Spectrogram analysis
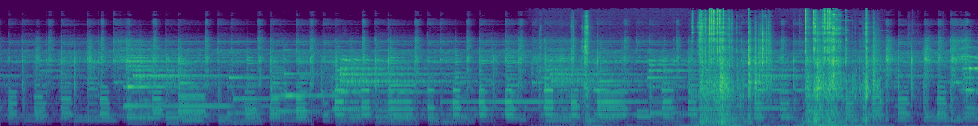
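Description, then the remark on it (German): The crank on the gumball side of a gumball machine turns with a steady run of ratcheting mechanical clicks, followed by a couple of louder rattling bursts as a large green gumball drops through the chute. “Du darfst jetzt mal entscheiden, an welcher Seite drehst du zuerst? An der Kaugummi. An der Kaugummi-Seite.”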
